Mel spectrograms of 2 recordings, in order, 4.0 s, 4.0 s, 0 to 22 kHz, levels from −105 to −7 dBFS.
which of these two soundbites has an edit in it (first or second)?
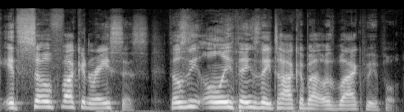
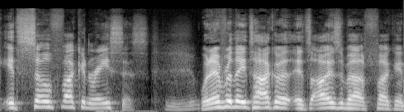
second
